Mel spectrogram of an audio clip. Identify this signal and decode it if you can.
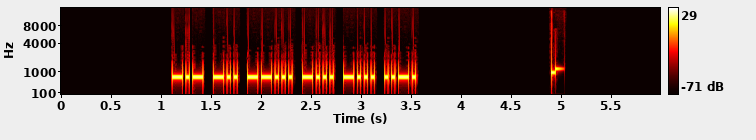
Morse code, heard as a keyed tone, about 34 wpm, 700 Hz. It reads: KD7BBF
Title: USA Call Signs 35wpm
